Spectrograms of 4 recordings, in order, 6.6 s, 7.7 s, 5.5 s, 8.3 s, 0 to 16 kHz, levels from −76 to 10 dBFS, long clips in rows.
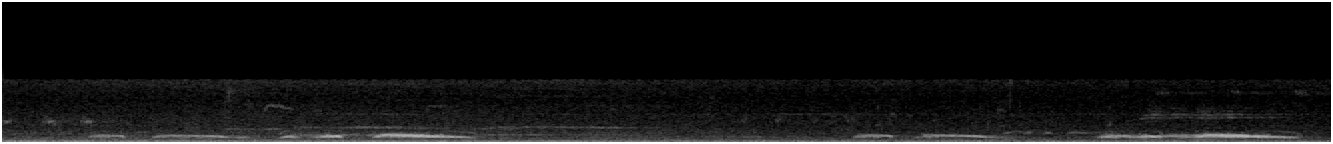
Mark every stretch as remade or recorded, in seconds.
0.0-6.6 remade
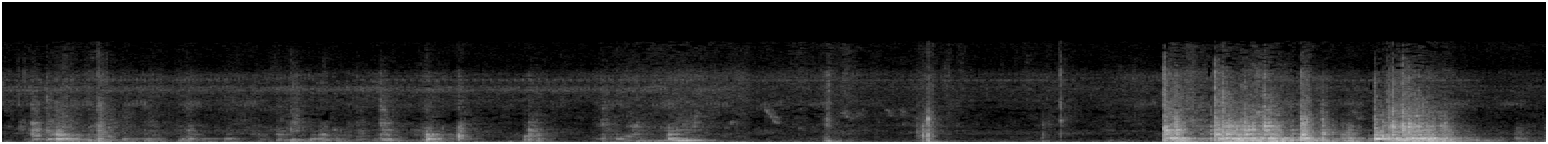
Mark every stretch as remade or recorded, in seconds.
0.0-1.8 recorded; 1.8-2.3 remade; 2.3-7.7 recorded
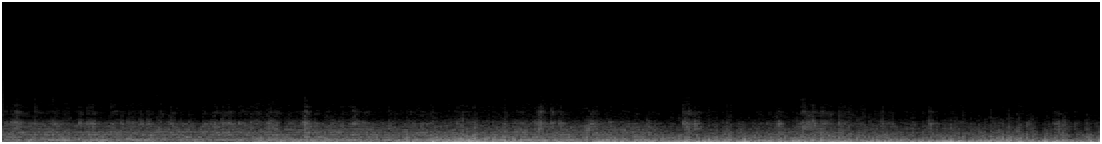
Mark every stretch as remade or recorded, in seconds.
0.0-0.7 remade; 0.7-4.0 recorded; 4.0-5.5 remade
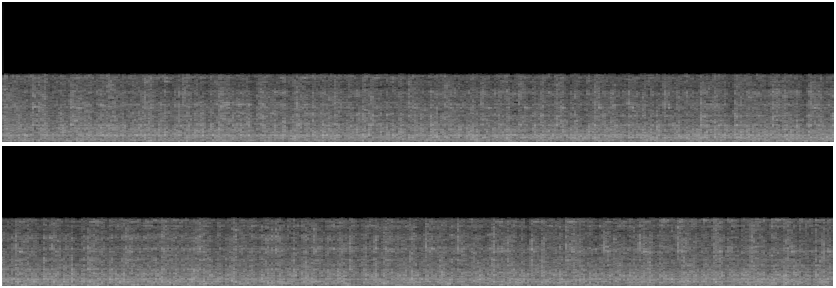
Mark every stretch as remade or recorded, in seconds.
0.0-8.3 recorded

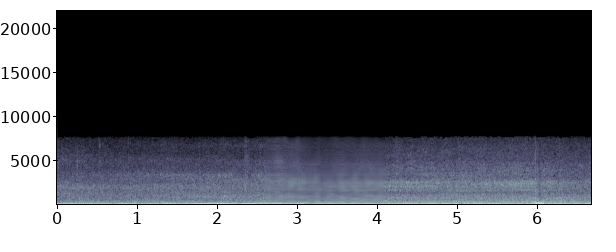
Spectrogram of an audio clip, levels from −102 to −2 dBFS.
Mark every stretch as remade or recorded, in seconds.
0.0-2.6 recorded; 2.6-4.1 remade; 4.1-6.7 recorded

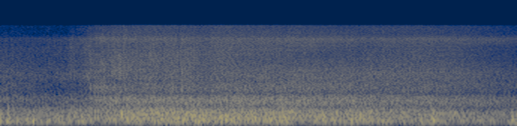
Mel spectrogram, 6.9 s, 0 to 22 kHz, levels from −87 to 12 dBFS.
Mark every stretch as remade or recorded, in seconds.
0.0-4.0 recorded; 4.0-4.7 remade; 4.7-5.9 recorded; 5.9-6.9 remade

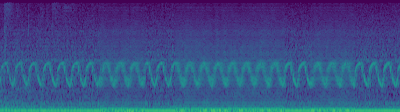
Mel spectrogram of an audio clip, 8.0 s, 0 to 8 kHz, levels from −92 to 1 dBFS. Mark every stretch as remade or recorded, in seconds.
0.0-2.0 recorded; 2.0-2.9 remade; 2.9-3.5 recorded; 3.5-5.7 remade; 5.7-6.2 recorded; 6.2-7.1 remade; 7.1-8.0 recorded

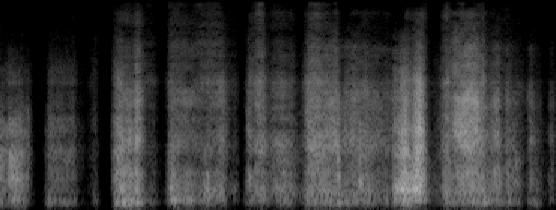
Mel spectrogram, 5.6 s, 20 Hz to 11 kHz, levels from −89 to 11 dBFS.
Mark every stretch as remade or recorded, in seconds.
0.0-5.6 remade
